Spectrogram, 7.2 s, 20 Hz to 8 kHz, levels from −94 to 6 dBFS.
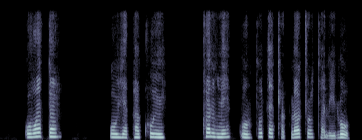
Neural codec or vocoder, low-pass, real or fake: codec, 24 kHz, 1 kbps, SNAC; 7.2 kHz; fake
